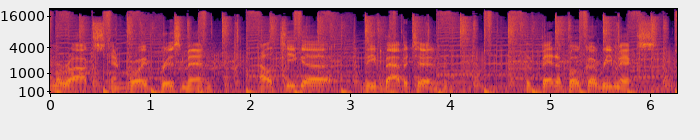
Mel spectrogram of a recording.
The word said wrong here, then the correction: Beta Blocka: Oh, sorry, that was the Beta Blocka remix on Restart Digital.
